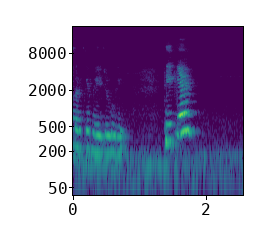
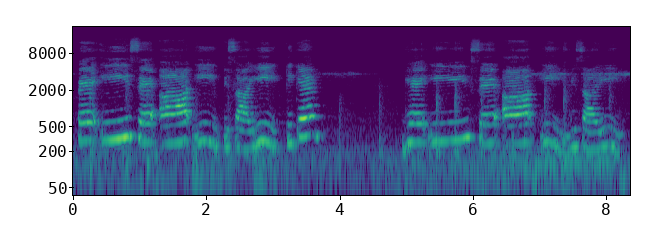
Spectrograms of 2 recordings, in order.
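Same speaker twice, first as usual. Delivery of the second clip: slow sing-song syllable spelling; sing-song spelling drill; drawn-out dictation; much slower than usual. Acted. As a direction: stretch each syllable like a tuition teacher dictating.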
